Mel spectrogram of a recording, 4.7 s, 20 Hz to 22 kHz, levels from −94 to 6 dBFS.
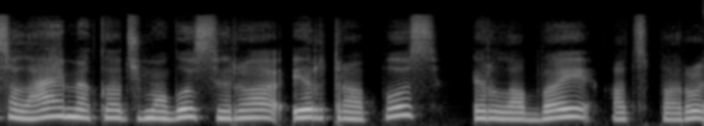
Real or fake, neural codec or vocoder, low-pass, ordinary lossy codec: fake; autoencoder, 48 kHz, 32 numbers a frame, DAC-VAE, trained on Japanese speech; 14.4 kHz; MP3, 96 kbps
